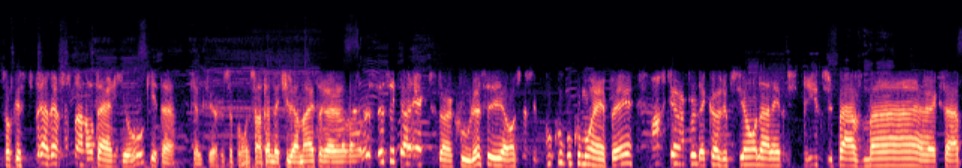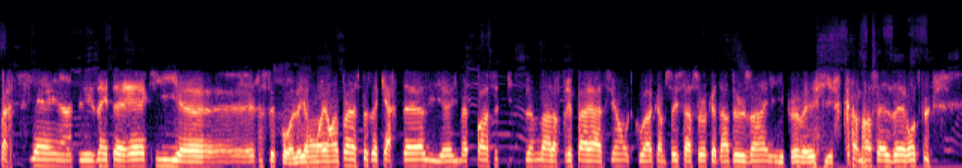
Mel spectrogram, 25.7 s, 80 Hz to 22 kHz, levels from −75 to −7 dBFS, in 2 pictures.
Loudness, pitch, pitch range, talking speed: -12 LUFS, 145 Hz, 130-160 Hz, 235 wpm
